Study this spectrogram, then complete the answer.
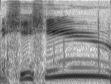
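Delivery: high, creepy little hee hee; creepy clown giggle. Pretend. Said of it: "Sound like a creepy clown".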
